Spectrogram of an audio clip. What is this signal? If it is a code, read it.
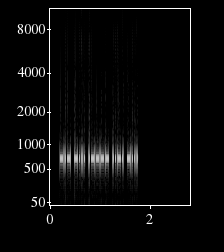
Morse code, heard as a keyed tone, about 49 wpm, 700 Hz. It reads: KB1FB
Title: USA Call Signs - 5 Characters - 3x Character Spacing - 50wpm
